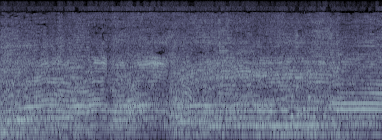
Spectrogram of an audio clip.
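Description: Several racing minibikes (pocket bikes) running on the track, their small engines buzzing at high revs. The pitches of the engines overlap and rise and fall as they rev and pass.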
